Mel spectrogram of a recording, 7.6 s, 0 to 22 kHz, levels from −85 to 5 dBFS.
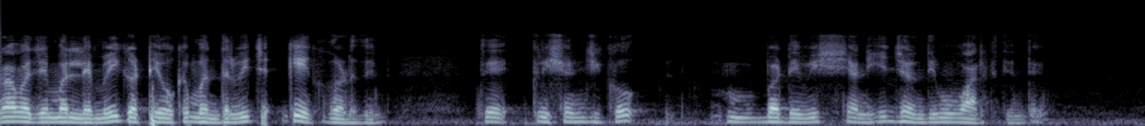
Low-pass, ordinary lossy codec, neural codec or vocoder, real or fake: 7.2 kHz; Opus, 64 kbps; none; real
